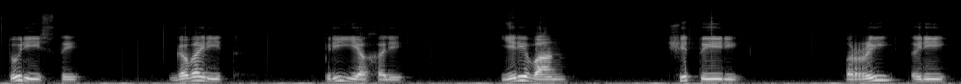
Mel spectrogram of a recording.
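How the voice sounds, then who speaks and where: A man's voice: mid-range voice, lo-fi sound. A man announcing lessons and reading pronunciation drills syllable by syllable. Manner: deliberate, syllable by syllable. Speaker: course announcer. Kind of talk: slow, careful pronunciation drills.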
